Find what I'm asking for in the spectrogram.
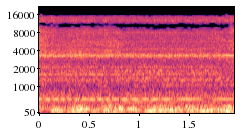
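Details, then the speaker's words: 90% condensing furnace on a no-heat call, pressure switch not closing (code 312): the inducer draft motor labours with a strained droning hum because the flue is full of water from poor drainage; the fix is re-running the flue pipe with proper pitch. "yeah I don't know if you can hear that but that's basically air trying to pull and then if you can hear this it's struggling"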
